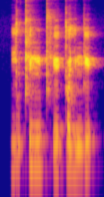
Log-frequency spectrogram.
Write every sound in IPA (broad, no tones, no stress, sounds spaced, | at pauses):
j u t̪ʰ e nʲ n̪ y tʲ ʔ e k ʌ lʲ u nʲ e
